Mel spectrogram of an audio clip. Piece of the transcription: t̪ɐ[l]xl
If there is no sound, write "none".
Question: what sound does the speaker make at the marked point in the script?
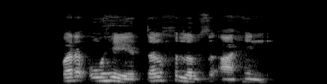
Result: l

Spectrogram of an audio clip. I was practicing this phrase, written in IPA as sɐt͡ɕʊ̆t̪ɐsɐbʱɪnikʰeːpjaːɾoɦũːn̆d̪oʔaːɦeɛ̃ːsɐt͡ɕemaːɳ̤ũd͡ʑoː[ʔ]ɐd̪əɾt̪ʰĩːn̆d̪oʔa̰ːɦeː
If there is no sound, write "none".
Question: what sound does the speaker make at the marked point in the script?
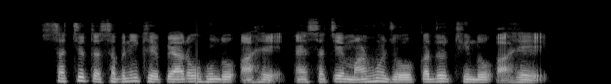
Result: k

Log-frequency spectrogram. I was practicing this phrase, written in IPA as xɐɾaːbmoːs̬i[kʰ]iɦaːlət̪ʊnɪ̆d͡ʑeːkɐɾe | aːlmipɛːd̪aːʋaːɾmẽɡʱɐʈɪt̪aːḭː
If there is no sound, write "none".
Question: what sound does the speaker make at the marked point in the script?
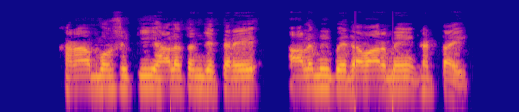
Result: k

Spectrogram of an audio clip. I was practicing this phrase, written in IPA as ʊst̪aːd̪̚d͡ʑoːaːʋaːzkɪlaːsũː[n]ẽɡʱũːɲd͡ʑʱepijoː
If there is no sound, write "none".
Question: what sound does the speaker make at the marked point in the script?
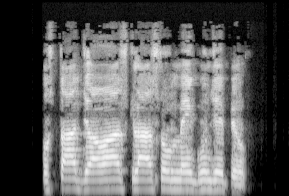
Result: m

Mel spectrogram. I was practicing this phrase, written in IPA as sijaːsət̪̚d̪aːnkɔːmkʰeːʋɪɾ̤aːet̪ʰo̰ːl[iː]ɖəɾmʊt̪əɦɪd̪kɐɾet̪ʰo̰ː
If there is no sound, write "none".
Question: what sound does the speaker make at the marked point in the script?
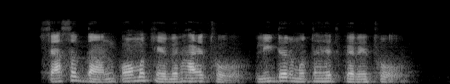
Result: iː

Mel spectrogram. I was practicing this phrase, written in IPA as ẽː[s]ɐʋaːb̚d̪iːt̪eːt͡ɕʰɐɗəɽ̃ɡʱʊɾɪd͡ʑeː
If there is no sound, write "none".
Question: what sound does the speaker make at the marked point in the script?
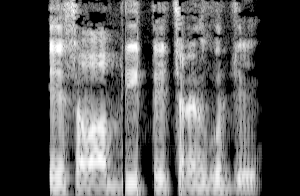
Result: s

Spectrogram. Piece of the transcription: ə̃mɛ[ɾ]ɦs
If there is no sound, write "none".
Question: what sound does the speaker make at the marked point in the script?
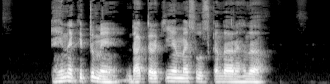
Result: none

